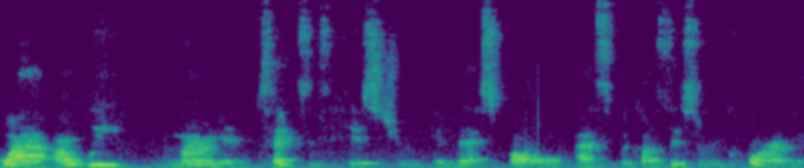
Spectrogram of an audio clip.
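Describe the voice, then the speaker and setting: A woman's very deep, low voice with an American accent, at a moderate pace with big swings in loudness. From Chicago, US Midwest. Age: 60s. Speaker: educator. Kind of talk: panel discussion. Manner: animated.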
